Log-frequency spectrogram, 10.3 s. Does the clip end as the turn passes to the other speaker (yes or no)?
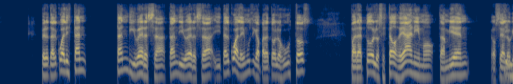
no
